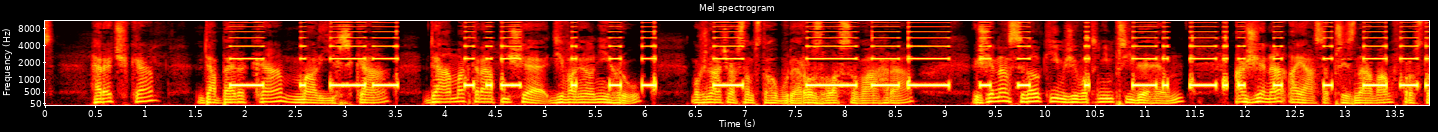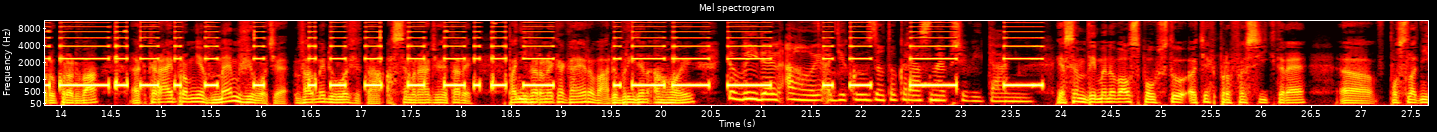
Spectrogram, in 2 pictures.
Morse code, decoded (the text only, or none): none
